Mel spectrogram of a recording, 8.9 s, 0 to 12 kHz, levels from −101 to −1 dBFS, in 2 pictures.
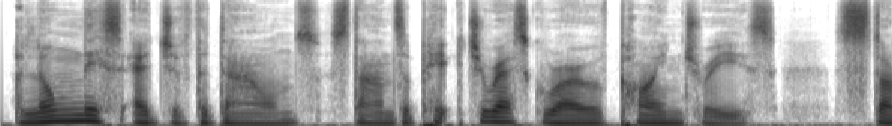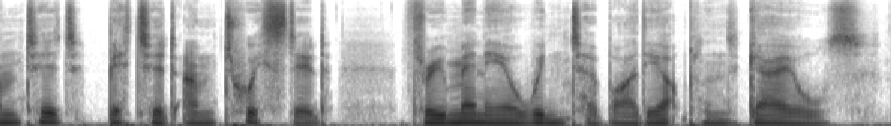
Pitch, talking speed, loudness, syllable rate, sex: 100 Hz, 170 wpm, -23 LUFS, 4.7 syllables/s, male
